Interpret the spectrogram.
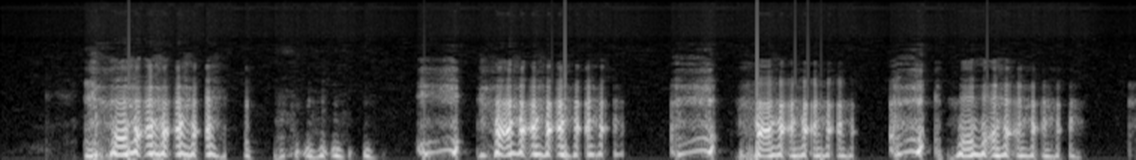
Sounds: Laughter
